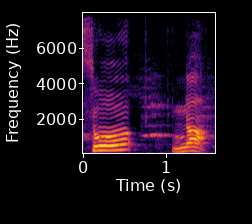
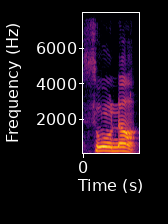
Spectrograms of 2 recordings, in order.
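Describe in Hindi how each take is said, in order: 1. शब्द "सो" के बाद विराम के साथ बोला जाता है। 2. शब्द बिना रुके सहजता से बोला जाता है। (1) "अलग अलग बोलो" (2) "अब इसको हमने एक साथ लिख दिया"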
